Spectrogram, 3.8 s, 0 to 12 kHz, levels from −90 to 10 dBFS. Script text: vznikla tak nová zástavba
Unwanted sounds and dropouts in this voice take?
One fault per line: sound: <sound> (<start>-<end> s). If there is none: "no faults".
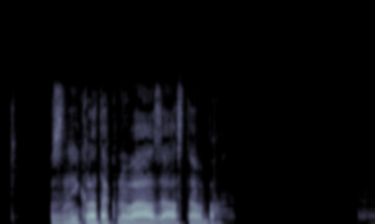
no faults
